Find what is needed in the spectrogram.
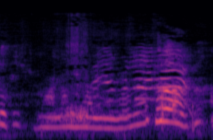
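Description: A child's faint calling voice: one drawn-out call held for nearly a second that rises at its end, then a shorter call near the end.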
